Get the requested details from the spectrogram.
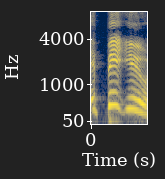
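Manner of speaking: put-on very high-pitched, very loud, shrieking childlike scream. Retelling how kids reacted to a snake bite: imitating kids screaming. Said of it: "just screaming".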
